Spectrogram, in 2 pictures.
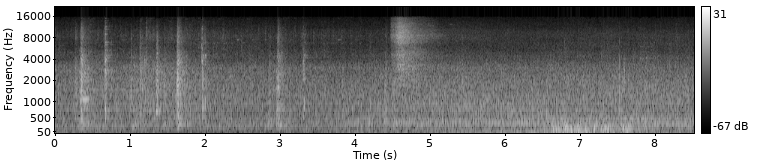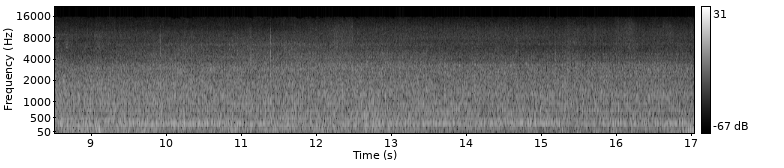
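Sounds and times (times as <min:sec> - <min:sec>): vehicle engines idling: 0:00.0 - 0:17.0
rushing hiss: 0:04.4 - 0:06.0.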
